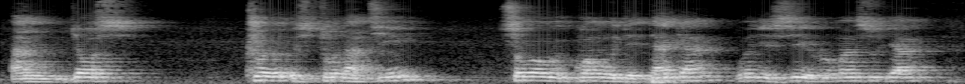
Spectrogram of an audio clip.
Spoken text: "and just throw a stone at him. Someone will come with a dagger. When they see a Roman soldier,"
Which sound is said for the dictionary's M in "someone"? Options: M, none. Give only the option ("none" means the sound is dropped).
none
